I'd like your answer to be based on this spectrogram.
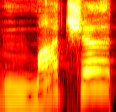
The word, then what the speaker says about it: matcha: is it called matcha tea? Is that how it's pronounced? – Yeah, just that matcha itself is disgusting.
